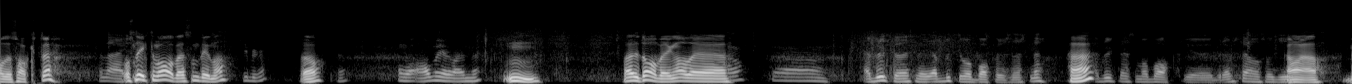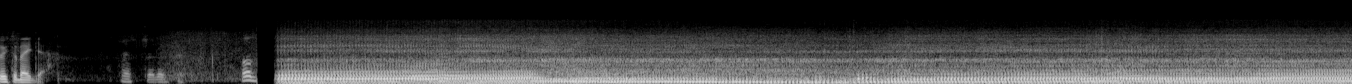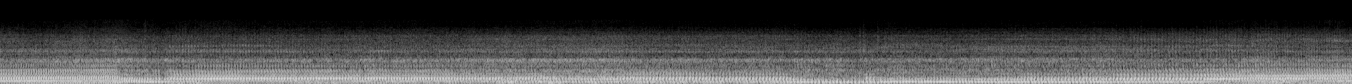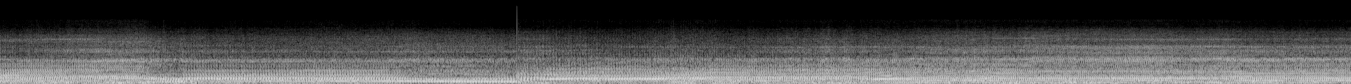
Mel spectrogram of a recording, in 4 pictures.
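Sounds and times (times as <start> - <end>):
motorcycle engine accelerating: 16.3 - 54.0.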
